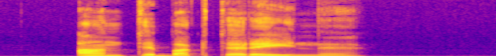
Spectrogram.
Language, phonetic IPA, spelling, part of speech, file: Polish, [ˌãntɨbaktɛˈrɨjnɨ], antybakteryjny, adjective, Pl-antybakteryjny.ogg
